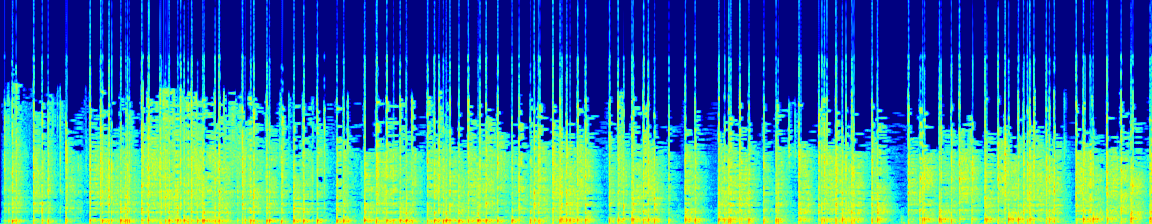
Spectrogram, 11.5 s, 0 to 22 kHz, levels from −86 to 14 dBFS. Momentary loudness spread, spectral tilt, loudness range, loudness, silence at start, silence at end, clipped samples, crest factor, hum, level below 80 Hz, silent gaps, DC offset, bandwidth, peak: 4 LU; -2 dB/octave; 1 LU; -12 LUFS; 0 s; 0 s; 0.5%; 14 dB; none; -36 dBFS; none; under 0.1%; over 20 kHz; 0 dBFS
